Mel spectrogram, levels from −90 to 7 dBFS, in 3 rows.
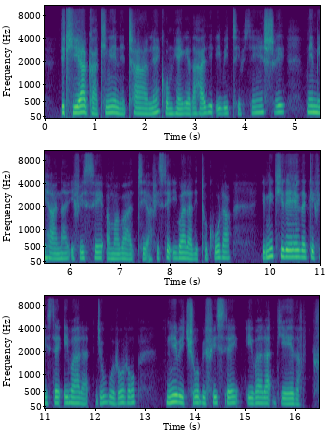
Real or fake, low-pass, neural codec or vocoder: fake; 9.9 kHz; codec, 16 kHz in and 24 kHz out, 0.6 kbps, FocalCodec, streaming, 4096 codes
